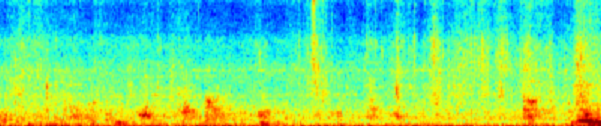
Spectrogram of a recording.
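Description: Busy street-market background: a steady low rumble with faint, scattered voices of people nearby. A woman's voice starts speaking just before the end.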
